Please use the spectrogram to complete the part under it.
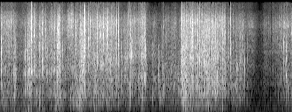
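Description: Brown packing paper crumples and crinkles continuously up close while a box of aftermarket truck taillights is unpacked, with loud rustling bursts and brief pauses.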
